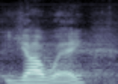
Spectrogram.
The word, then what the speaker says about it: Yahweh: Yahweh is one way to pronounce that.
